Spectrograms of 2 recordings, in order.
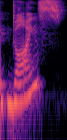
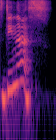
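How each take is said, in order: First: Dines said as "dynes", long I like dine; "Dines?" as dynes, not tee-nus; wrong pronunciation. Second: Dines said as "tee-nus", two syllables with a short I; "Dines" as dee-nus, first syllable stressed; correct pronunciation. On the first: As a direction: say "Dines?" with the diphthong, rhyming with fines. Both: Shown as a demonstration. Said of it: "It's not Dines".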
